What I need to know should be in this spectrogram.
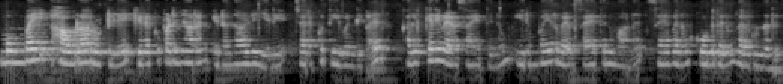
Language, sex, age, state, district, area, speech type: Malayalam, female, 30-45, Kerala, Kannur, urban, read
